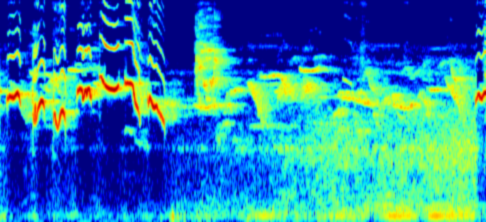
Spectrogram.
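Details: Oriental magpie-robin song played to coax a silent bird into singing again: a fast burst of loud, ringing whistled notes with sharp upward and downward twists for under two seconds, then faint distant chirping from other birds.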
